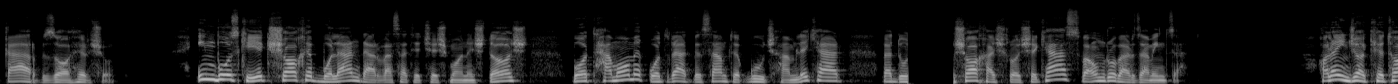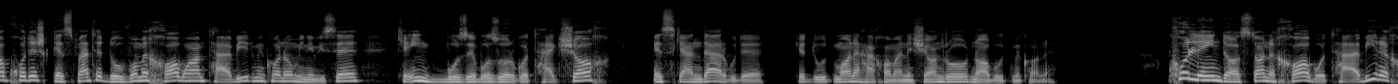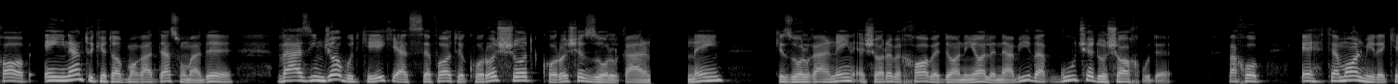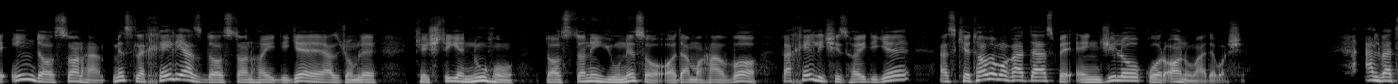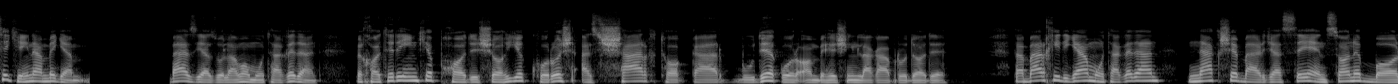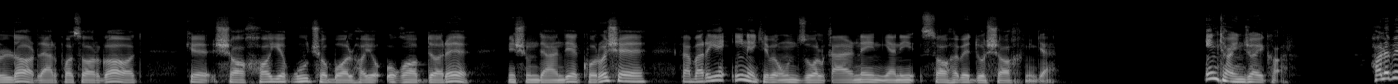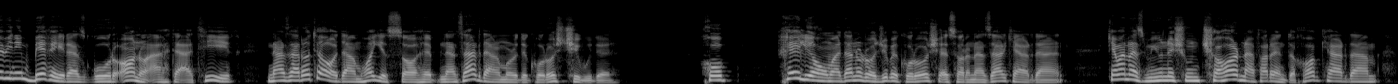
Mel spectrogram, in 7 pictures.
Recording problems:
audio cutting out; at 9 s, at 34 s and at 57 s for 1 s

